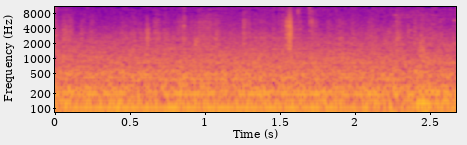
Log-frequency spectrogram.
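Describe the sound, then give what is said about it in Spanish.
A car being driven, with a steady low rumble of engine and road noise that holds even and continuous with no distinct events. “Estoy conduciendo”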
